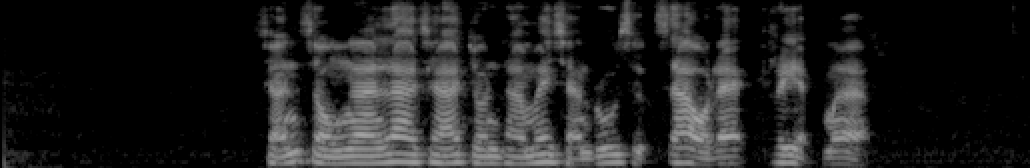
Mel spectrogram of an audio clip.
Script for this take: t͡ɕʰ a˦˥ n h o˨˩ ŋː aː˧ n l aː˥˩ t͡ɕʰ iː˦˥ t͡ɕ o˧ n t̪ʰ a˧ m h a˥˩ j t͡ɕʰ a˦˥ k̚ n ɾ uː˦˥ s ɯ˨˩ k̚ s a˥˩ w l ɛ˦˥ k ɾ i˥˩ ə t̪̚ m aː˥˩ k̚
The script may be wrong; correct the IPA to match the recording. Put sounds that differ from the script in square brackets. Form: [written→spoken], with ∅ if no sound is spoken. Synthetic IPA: t͡ɕʰ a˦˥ n [h→s] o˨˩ ŋː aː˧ n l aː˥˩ t͡ɕʰ [iː˦˥→aː˦˥] t͡ɕ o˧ n t̪ʰ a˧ m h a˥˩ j t͡ɕʰ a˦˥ [k̚→∅] n ɾ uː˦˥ s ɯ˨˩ k̚ s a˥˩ w l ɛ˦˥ [k→kʰ] ɾ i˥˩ ə t̪̚ m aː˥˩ k̚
